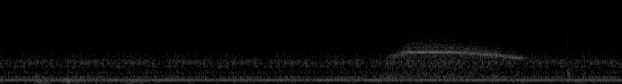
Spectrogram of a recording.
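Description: Quiet room with a steady low hum; about four seconds in, a single faint whistle-like tone sounds for about a second, sliding slightly down in pitch.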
